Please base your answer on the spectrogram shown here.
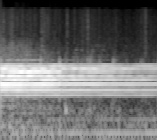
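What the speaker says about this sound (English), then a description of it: "You will know it is time to turn the page when Tinker Bell rings her little bells like this." Little bells chime once as a page-turn signal in a read-along storybook, a bright ringing tone that decays slowly and sounds alone.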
